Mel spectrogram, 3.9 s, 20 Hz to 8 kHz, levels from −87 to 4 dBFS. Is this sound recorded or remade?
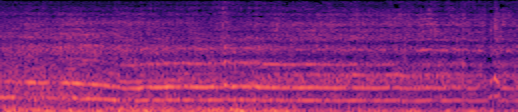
recorded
